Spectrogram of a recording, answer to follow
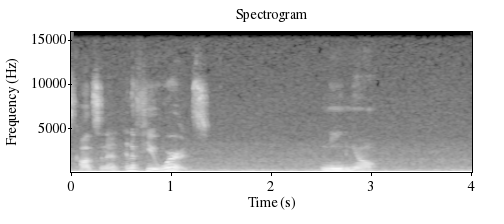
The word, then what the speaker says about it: niño: One trick to pronouncing this sound is by saying the word onion, Onion. or canyon. Canyon. It kind of sounds like a combination between an N and a Y sound, doesn't it?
